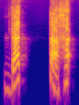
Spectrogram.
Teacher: So you have dad taha khari pare. When followed by a karkasha vyanjana, there is chartva, so it becomes dattah.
